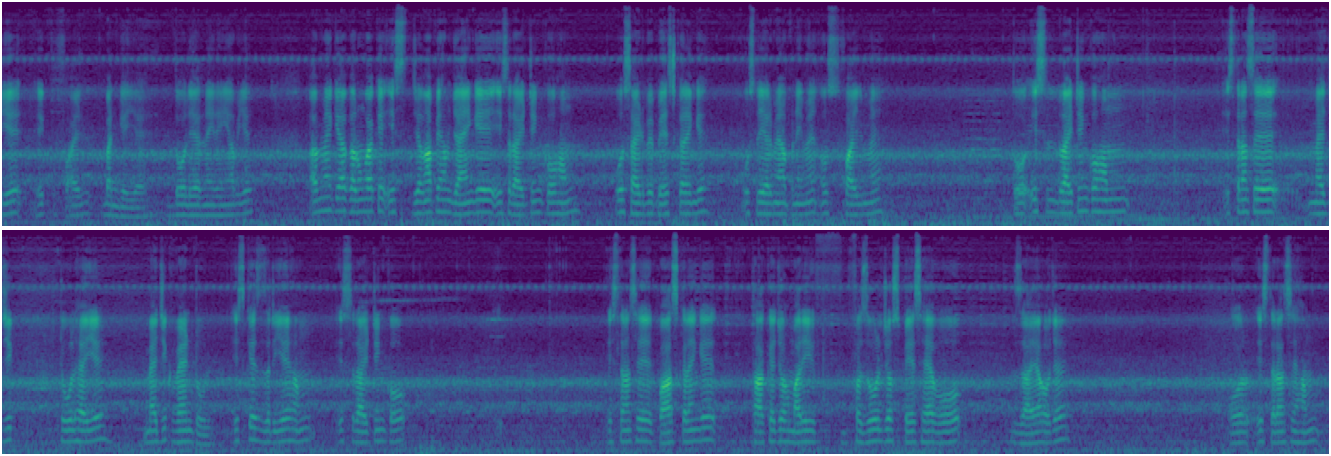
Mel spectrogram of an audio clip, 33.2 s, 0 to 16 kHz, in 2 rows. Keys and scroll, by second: 0.7 alt+space, 3.8 alt+space, 5.2 ctrl+space, 6.1 ctrl+space, 9.8 ctrl+space.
